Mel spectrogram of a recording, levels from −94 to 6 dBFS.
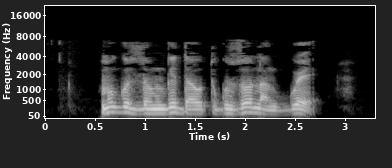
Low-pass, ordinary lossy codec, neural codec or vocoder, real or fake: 7.2 kHz; MP3, 32 kbps; none; real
